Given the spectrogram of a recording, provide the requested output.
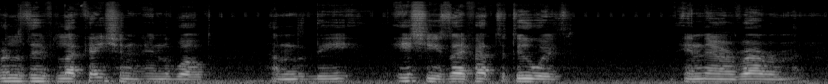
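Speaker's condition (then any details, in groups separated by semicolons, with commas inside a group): Brain injury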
